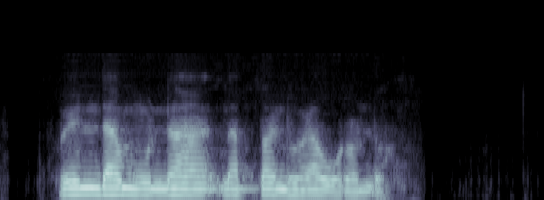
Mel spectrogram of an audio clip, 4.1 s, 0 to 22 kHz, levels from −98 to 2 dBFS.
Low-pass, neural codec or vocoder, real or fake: 7.2 kHz; codec, 16 kHz, 4.8 kbps, FACodec; fake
